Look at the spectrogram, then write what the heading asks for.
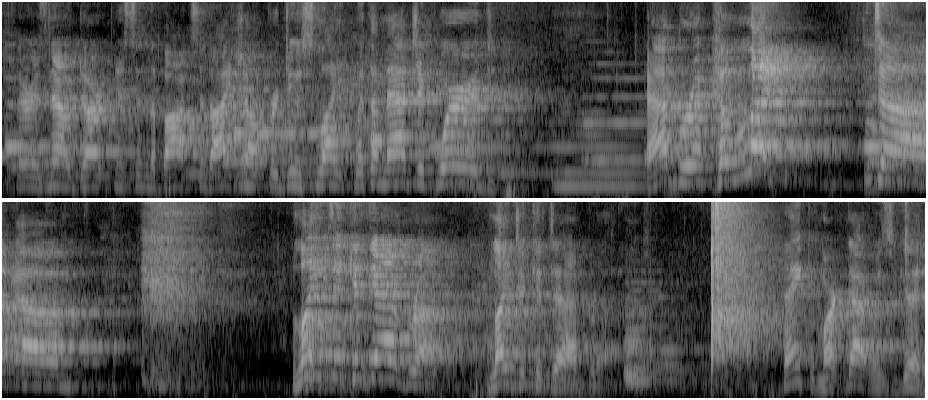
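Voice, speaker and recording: A man's voice: high voice, animated, measured pace, long pauses. A man leading a church event, doing playful, theatrical magic-show patter for children with joking, hesitant asides. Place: large indoor church hall with an audience. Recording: echoey reverberant hall, music behind.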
